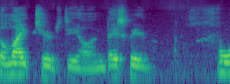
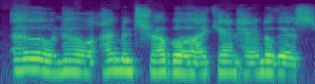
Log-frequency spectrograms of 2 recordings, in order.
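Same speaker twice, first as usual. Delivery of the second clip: slow, dragged-out bikini-model style voice; 4 semitones higher than usual. Mocking how women wrestlers were once portrayed: Sable impression. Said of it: "my best Sable impression".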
